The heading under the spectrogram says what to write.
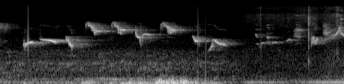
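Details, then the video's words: Clear, loud whistled phrase from a Eurasian blackcap, a series of descending fluty notes repeated in quick succession, over low background rumble. "Mönchsgrasmücke Gesang und Rufe"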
